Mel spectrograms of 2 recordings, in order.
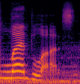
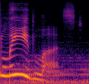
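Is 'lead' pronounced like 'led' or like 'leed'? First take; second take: led; leed. First: Lead is said with a short e vowel. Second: Lead is said with a long ee vowel. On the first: It refers to the heavy metal. "referring to the heavy metal" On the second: It means being ahead in lust. "they are leading in lust"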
